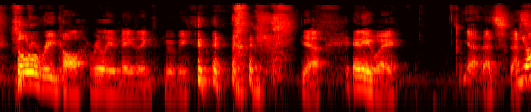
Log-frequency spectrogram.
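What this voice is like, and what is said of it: Usual voice. Nothing is said of it.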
